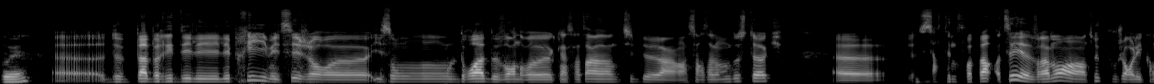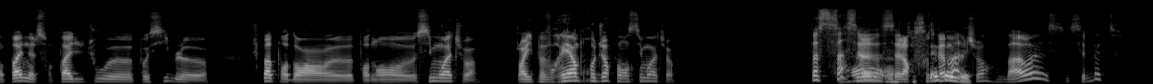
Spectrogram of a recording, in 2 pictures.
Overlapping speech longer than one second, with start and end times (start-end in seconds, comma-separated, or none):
19.9-21.3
